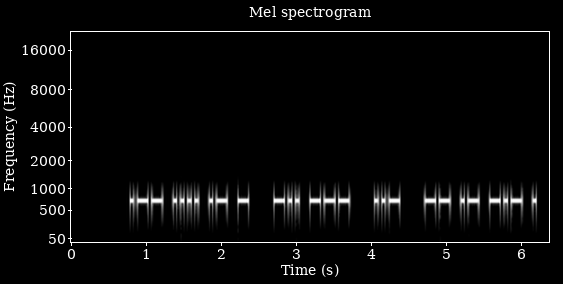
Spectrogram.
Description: Morse code, heard as a keyed tone, about 25 wpm, 700 Hz. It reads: WHAT DO U MAKE
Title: Sentences from Top 100 Words and Abbreviations 25wpm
